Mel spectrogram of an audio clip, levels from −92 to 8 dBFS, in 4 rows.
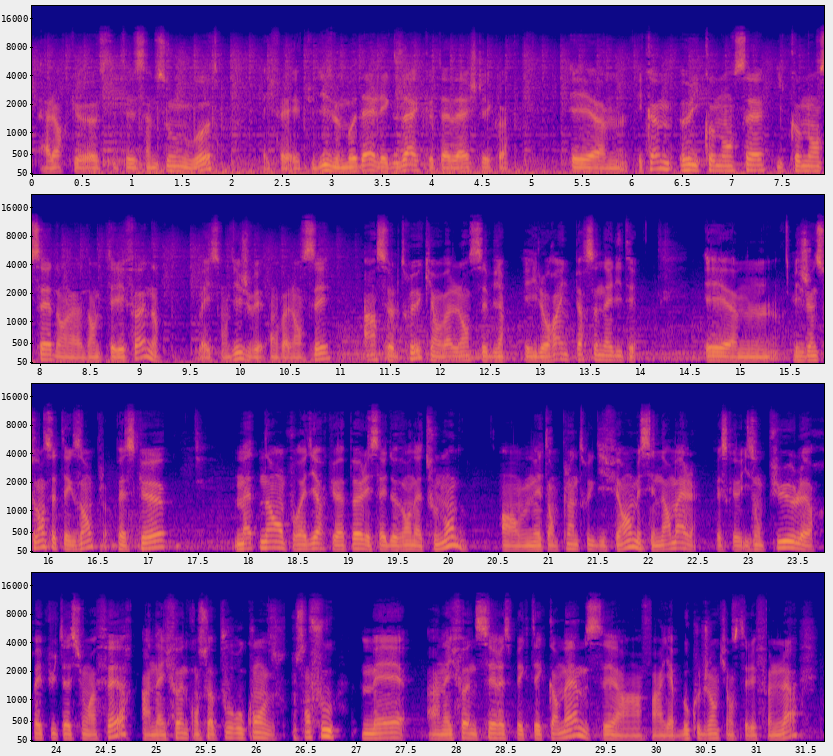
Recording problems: garbled, watery; slightly
background music; noticeable; throughout; 15 dB below the speech

